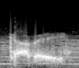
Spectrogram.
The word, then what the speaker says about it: cave: For myself, I equate cave with a Latin word spelled the same way, cav, but pronounced cave.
